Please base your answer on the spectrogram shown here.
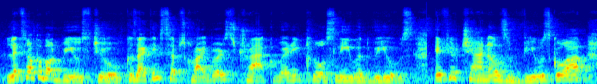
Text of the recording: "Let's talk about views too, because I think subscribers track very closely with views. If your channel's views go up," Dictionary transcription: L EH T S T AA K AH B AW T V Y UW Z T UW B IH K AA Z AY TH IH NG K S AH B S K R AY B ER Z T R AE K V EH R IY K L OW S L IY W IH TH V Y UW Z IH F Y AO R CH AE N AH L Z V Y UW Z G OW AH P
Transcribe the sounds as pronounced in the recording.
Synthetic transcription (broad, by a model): L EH T S T AA K AH B AW T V Y UW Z T UW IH K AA Z AY T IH NG K S AH B S K R AY B ER Z T R AE K V EH R IY K L OW S L IY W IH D V Y UW Z IH F Y AO R CH AE N AH L Z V Y UW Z G OW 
